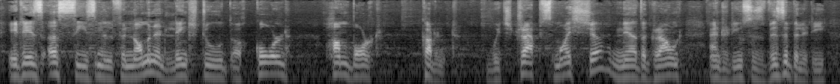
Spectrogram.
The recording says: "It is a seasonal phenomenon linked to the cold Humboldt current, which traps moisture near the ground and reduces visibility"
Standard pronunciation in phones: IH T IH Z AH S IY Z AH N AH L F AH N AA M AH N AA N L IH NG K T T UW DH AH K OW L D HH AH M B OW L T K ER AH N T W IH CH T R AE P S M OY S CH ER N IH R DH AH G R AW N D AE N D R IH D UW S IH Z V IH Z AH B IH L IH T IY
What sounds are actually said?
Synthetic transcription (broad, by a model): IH T IH Z AH S IY Z AH N AH L F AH N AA M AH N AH N L IH NG K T T UW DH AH K OW L D HH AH M B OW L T K ER AH N T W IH CH T R AE P S M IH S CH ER N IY R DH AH G R AW N D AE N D R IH D UW S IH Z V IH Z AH B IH L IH T IY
